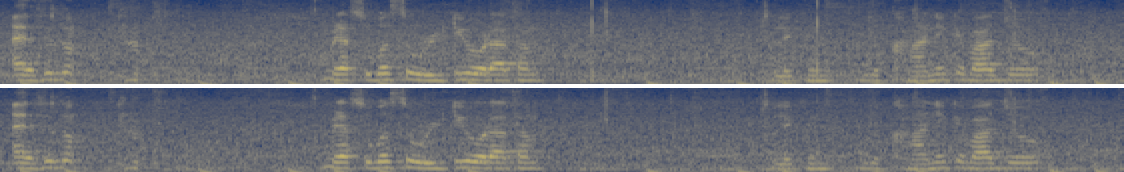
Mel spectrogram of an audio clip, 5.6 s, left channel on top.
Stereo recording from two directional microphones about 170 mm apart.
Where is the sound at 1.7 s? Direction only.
Centre (ahead or behind).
